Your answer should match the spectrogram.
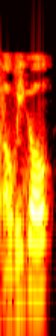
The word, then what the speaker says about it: Owego: I have 373 West Creek Road, and this is in Owego, if I'm saying that right, is it right? – Yep. – Okay, yep. – Owego, New York, and that would be 13827, is that right? – Yep.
